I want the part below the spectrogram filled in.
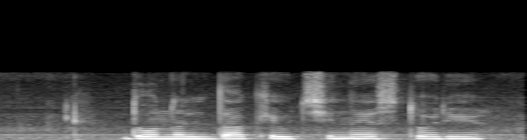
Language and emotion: Russian, neutral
